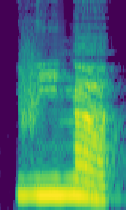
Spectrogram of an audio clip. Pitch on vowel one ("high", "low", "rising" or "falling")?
high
